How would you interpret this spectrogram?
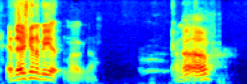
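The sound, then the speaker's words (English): A female domestic cat meows: a long, wavering call, a brief softer one right after, then another drawn-out meow following a short pause. “The cat makes an appearance on the show.”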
